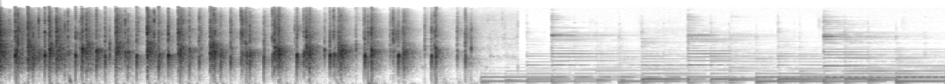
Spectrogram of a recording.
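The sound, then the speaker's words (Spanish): Loud applause for a live music performer, with dense, steady clapping for about five seconds before it gives way to sustained musical tones. “un fortísimo aplauso para Mon Cancelas.”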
